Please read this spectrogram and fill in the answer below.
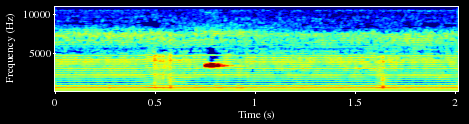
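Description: A singer holding one long, steady note at the end of a sung phrase of Hmong sung verse, with no change in pitch.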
